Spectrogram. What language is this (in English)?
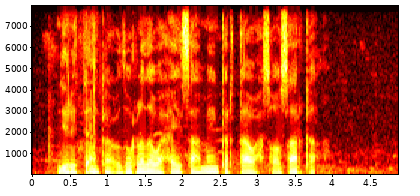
Somali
